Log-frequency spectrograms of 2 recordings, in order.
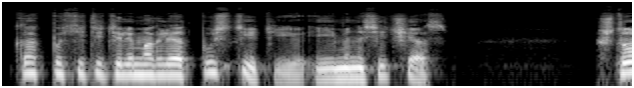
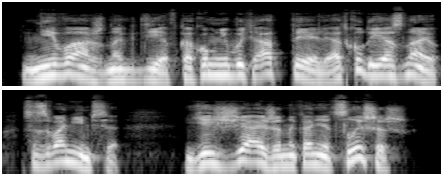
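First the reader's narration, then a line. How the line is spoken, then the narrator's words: Sharp impatient shout. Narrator (Russian): Прикрикнул, поскольку все еще не улавливал шума мотора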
